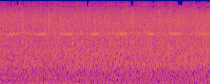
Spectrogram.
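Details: Cricket chirping in rain: short, high, thin chirps repeated about twice a second, steady and even, over a constant broad hiss of falling rain.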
